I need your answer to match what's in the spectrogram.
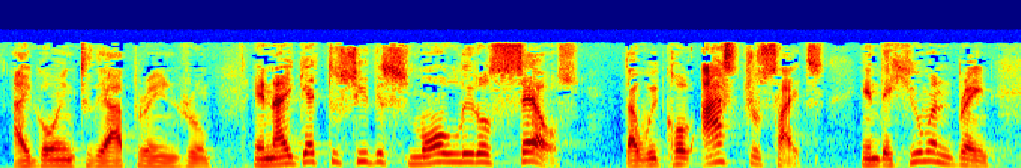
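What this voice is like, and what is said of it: Mexican-accented English. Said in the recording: “you have an accent. You're here because you're Mexican. ... I have an accent”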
